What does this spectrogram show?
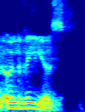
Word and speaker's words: Ulvaeus: E Björn, Ulvaeus, that one I'm not sure if I said it right. Björn. His name is Björn Ulvaeus. Oh, okay, that's so you way said better. it. Yes. Okay. Não sei pronunciar direito como vocês acabaram de presenciar, mas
